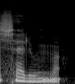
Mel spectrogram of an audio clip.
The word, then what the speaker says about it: Xalum: XR apostrophe L-U-M, ouais, c'est ça. – Ça. – Ouais. Merci. – Exactement. Ça s'écrit Xalum, mais ça se dit Shalom.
